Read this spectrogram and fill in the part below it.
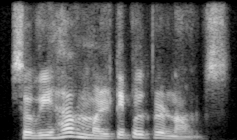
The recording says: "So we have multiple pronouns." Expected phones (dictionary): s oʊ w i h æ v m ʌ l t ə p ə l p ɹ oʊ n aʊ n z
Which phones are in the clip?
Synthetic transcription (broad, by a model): s oʊ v i h æ v m ʌ l t ə p ə l p ɹ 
